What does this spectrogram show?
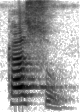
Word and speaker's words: castle: Castle. Castle. The T is not pronounced. Castle.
